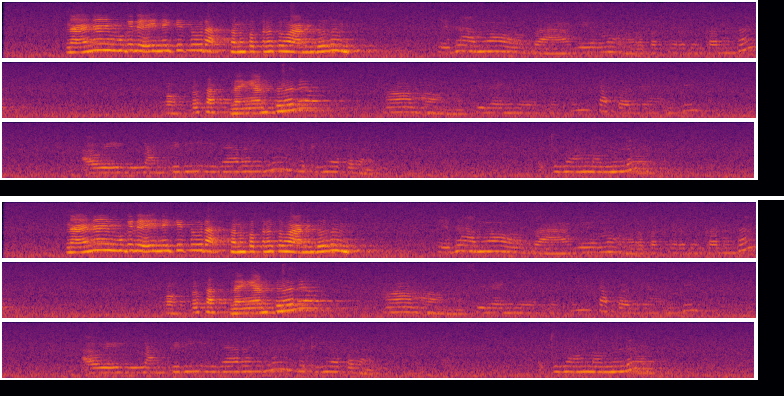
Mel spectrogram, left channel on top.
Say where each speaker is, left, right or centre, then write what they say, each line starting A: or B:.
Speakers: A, on the right; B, on the right.
A: ନାଇଁ ନାଇଁ ମୁଁ କହିଲି ଏଇ ନେଇକିଏସବୁ ରାସନ ପତ୍ର ସବୁ ଆଣି ଦଉଛନ୍ତି।
B: ଏବେ ଆମ ଗାଁ ରେ ଆମ ଘର ପାଖରେ ଦୋକାନ ଟା।
A: ଓହ ତୋ ଶାଶୁ ଯାଇ ଆଣୁଥିବେରେ ଆଉ।
B: ହଁ ହଁ ହଁ ସିଏ ଯାଇକି ନେଇ ଆସନ୍ତି ବାପା ବି ଆଣନ୍ତି। ଆଉ ଏଇ ଯୋଉ ମାନ୍ତିରି ଗାଁରେ ହେଲେ ସେଠିକି ବାପା ଯାଆନ୍ତି।
A: <inaudible>
B: ଏଠି ଯାହା ନ ମିଳେ
A: ଓହୋ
